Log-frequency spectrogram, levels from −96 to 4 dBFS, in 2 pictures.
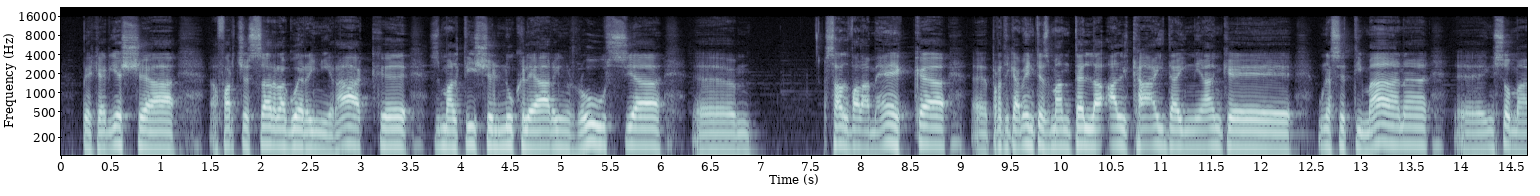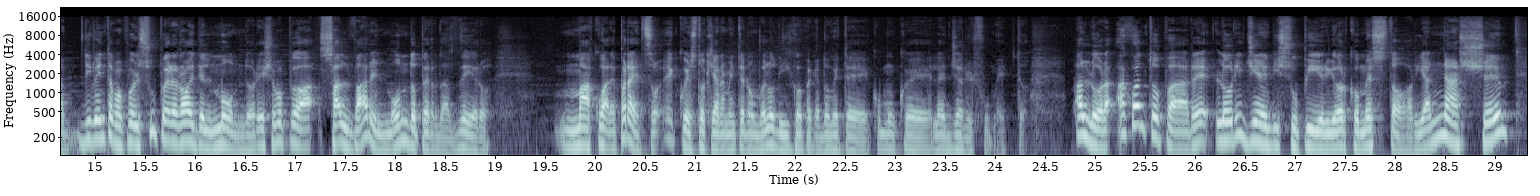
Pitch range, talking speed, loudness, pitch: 120-145 Hz, 145 wpm, -15 LUFS, 135 Hz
